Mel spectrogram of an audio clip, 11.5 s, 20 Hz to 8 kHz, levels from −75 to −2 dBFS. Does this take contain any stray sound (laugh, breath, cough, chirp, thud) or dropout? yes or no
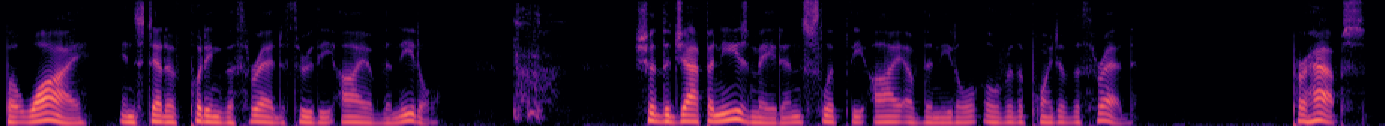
yes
